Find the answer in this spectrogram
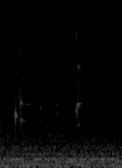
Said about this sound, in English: I'm going to pour some more of this beer. I like this. This is absolutely what I wanted tonight.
